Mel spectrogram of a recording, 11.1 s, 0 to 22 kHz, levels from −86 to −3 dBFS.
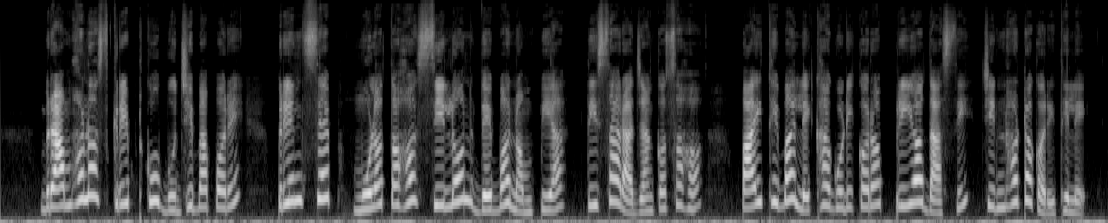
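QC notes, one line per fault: Nothing to flag here; the speech comes across without any technical faults at all.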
